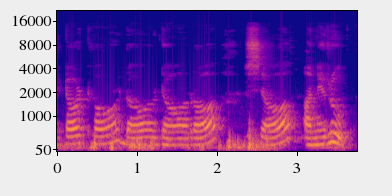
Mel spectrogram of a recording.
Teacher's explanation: ગળાની ટોપના ભાગમાં, ટોપ લેવલના ભાગમાંથી આનું ઉચ્ચારણ થાય છે, માટે એ મૂર્ધન્ય વર્ણો છે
